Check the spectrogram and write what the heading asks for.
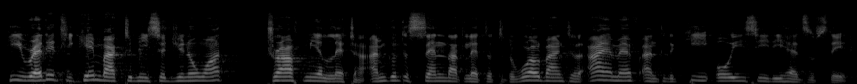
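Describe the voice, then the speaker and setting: A Guyanese man in his fifties, a former diplomat, speaks on a panel in a fairly high, bright, forceful voice. He tells a story reflectively, correcting himself as he goes.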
